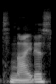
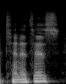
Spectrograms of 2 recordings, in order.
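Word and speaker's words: tinnitus: emphasize the fact that depending on how you pronounce the word tonitis or tenitus, you're either uh a royal British British oligar in the 1600s or your your Randy from southern Texas.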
